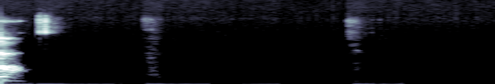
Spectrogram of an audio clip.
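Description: The tail of a spoken word at the very start, then near silence broken by a few faint computer keyboard key clicks as text is typed.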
